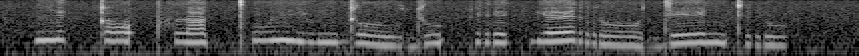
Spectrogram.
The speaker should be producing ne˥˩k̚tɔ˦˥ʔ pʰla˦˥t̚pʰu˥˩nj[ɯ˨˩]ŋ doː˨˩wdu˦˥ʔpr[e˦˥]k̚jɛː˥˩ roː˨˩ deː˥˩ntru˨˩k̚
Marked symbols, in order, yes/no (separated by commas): no, yes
